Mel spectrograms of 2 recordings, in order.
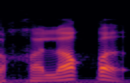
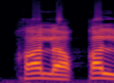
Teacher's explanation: یہاں پہ وہی خلقہ آ گیا لیکن یہاں پہ قلقلہ نہیں ہوگا کیونکہ یہاں پہ وقف نہیں کریں گے. خلقل پڑھیں گے تو اس قاف پہ قلقلہ نہیں ہوگا.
